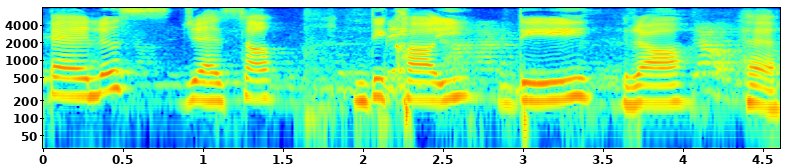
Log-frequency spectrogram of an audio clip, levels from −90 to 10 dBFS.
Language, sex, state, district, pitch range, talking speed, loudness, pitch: Hindi, female, Punjab, Fazilka, 185-230 Hz, 80 wpm, -16 LUFS, 210 Hz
